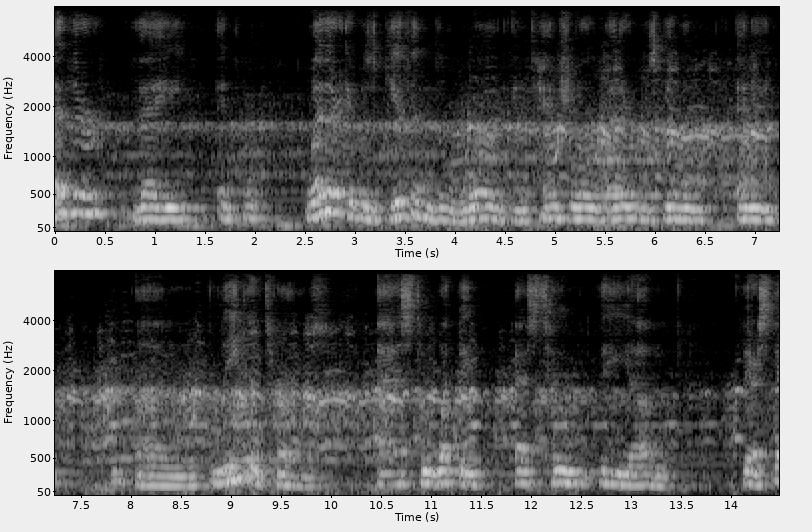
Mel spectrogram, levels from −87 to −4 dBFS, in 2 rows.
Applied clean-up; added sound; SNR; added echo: none; Fowl; 10 dB; reverberation time 0.6 s.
